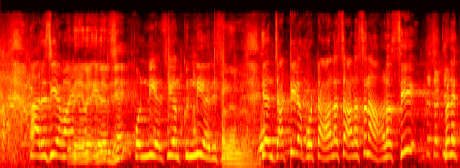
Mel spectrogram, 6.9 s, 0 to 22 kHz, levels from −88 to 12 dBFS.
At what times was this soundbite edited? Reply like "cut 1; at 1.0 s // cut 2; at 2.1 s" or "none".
none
